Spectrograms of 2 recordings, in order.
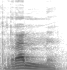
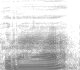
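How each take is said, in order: First: « ran » avec un n final bien net. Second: « ra » court, sans n final. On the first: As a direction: dis « ran » et non « ra ». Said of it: "ran, au lieu que ça soit ra". (« ran », le n ajouté bien audible) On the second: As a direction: dis « ra », voyelle simple. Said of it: "on l'aurait lu ra". (« ra » prononcé sans n final) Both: Shown as a demonstration.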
